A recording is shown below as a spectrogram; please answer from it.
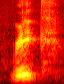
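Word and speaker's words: Rieck: Reek. How do you spell that?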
